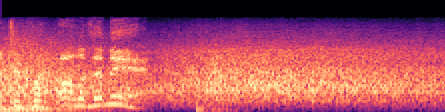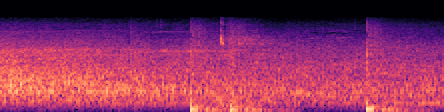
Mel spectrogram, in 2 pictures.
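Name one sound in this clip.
A crowd cheers loudly after a slam dunk, then fades.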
